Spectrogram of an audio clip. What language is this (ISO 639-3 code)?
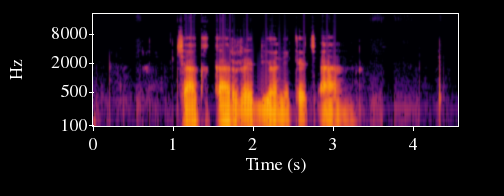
luo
